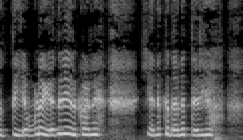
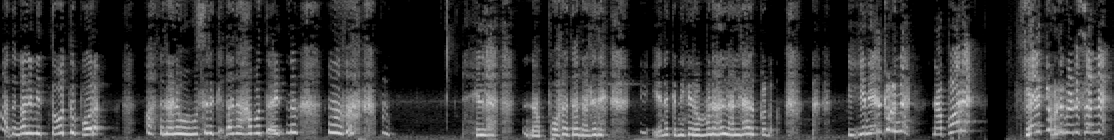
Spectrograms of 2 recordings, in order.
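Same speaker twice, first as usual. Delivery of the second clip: tearful pleading; 5 semitones higher than usual. Acted. Wife pleading, leaving husband.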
